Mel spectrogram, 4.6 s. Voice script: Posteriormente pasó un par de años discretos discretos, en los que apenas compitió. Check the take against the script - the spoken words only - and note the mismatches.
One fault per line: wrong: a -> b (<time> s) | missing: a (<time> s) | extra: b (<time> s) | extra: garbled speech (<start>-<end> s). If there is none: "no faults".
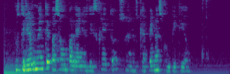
missing: discretos (2.5 s)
